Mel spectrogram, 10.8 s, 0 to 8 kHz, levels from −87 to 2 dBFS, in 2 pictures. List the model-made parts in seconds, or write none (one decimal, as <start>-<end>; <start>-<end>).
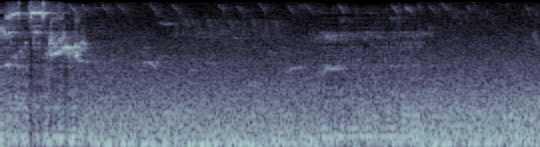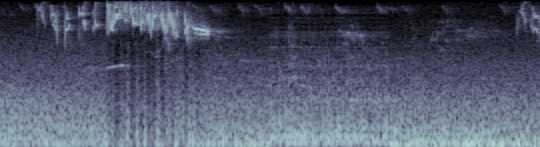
0.0-0.8; 3.2-4.2; 8.1-9.3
